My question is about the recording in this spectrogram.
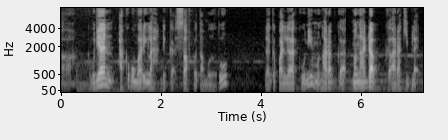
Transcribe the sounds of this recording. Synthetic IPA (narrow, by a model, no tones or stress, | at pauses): ʔa̰kəmũdianakupumbaɾɪŋlahdəka̰t̪̚safpərt̪amə̃t̪u | dankəpalaakunimə̃ŋɦaɾap̚kmə̃ŋadap̚kəʔaɾahkibla̰t̪̚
